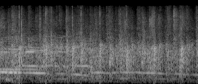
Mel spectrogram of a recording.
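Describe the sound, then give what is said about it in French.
Studio audience applause fills the space, a dense, even wash of clapping at moderate loudness that holds steady throughout, with faint voices mixed in. “Un tonnerre d'applaudissements”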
